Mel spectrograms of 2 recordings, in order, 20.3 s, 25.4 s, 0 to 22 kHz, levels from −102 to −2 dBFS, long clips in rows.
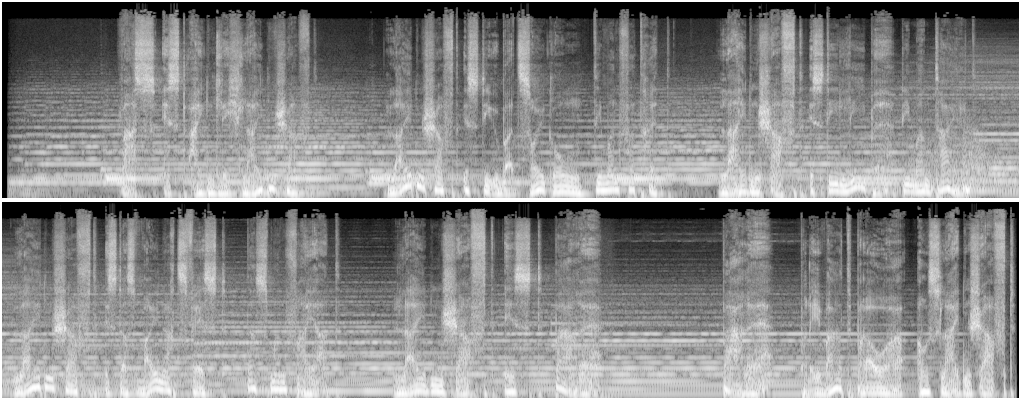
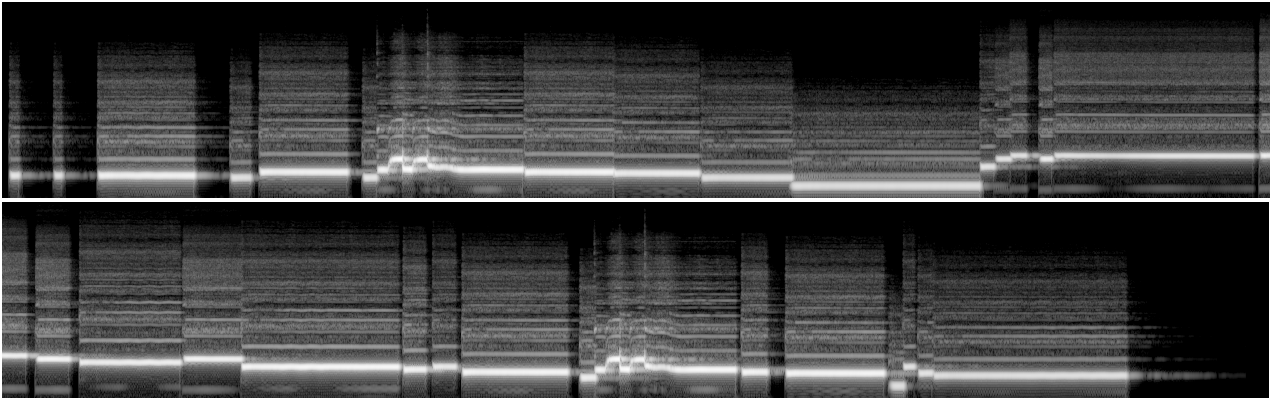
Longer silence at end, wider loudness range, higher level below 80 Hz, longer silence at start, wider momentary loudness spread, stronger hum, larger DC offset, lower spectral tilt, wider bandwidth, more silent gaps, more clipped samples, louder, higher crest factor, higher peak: second, 0.05 s vs 1.4 s; second, 2 LU vs 8 LU; first, -16 dBFS vs -84 dBFS; about the same, 0.05 s vs 0.05 s; about the same, 8 LU vs 10 LU; neither; neither; second, -4.5 dB/octave vs -9.5 dB/octave; first, 20 kHz vs 6 kHz; neither; neither; first, -10 LUFS vs -14 LUFS; about the same, 10 dB vs 10 dB; about the same, 0 dBFS vs -2 dBFS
